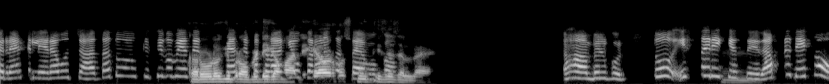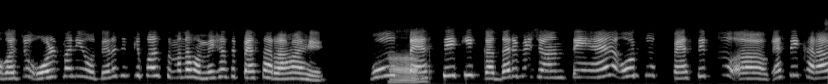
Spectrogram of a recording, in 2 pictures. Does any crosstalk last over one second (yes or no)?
yes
